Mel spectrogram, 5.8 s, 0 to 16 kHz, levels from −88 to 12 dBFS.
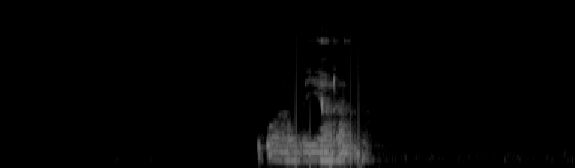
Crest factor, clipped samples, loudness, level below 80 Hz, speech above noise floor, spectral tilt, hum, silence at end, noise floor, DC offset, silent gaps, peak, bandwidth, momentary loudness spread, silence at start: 28 dB; under 0.1%; -45 LUFS; -74 dBFS; over 47 dB; -6.5 dB/octave; none; 2.05 s; under -90 dBFS; under 0.1%; none; -22 dBFS; 9 kHz; 18 LU; 2.55 s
